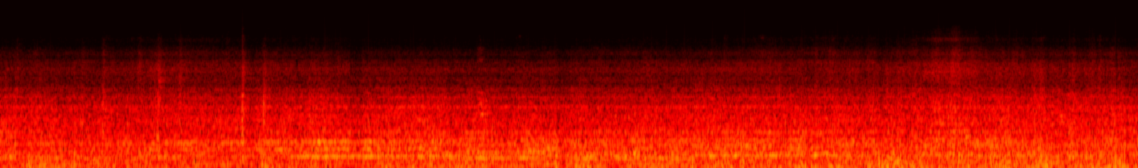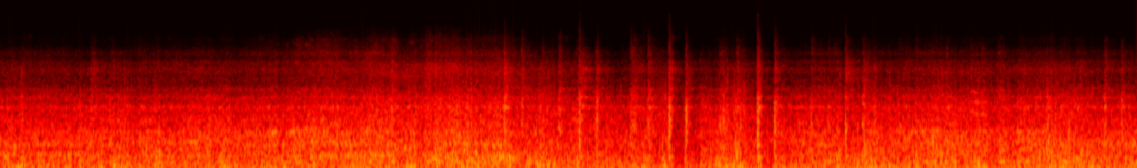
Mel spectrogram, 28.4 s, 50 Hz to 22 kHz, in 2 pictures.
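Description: DR1A diesel multiple unit running at speed, heard through an open carriage window: a steady rumble of wheels on rail and rushing air. A quick run of sharp wheel clicks over rail joints comes about three-quarters of the way through.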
